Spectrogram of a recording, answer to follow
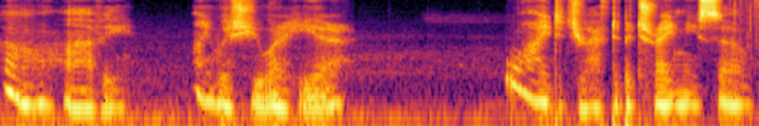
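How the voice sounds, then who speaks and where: A man voicing a ruthless, imperious female changeling insect queen in a story reading, haughty and deliberate in delivery. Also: fairly high pitch, gravelly, a little mellow, a little hiss or hum, heavily acted. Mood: uneasy, wistful. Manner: haughty, deliberate, grandly self-justifying.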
